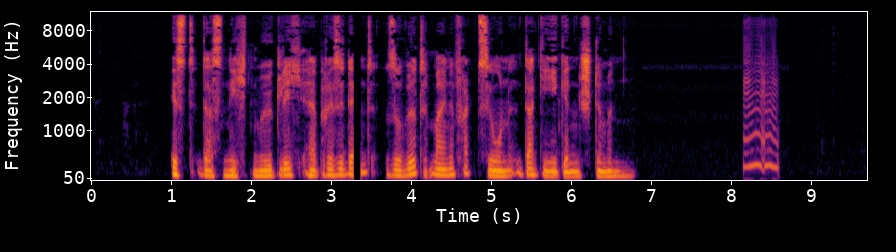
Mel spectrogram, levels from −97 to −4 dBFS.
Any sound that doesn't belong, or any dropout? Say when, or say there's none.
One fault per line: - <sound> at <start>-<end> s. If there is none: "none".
- dropout at 3.3-3.4 s
- laugh at 8.1-8.6 s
